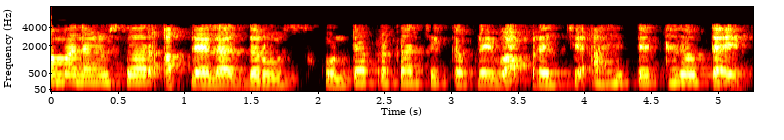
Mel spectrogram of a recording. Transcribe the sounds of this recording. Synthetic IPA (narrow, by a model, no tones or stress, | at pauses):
mananusaɾa̰pljalad̪əɾuskoɳʈjapɾəkaɾt͡ɕekəpɽeʋapɾajt͡ɕeʔaɦet̪ːeʈʰəɾəʋt̪aɦet̪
